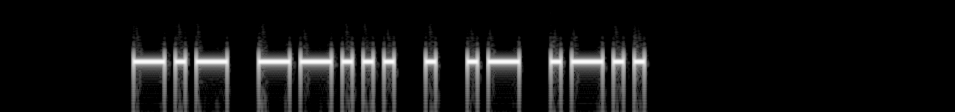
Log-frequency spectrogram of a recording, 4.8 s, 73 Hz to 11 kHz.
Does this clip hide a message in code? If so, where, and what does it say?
Yes: Morse code from 0.7 to 3.2 s, heard as a keyed tone, about 22 wpm, 700 Hz. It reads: K7EAL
